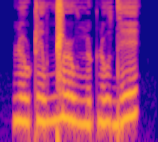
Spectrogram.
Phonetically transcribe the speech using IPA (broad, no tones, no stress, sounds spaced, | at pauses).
ɳ ʏ w ʈ e w ŋ͡ǁ ə˞ w n u ʈ ɳ u d e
